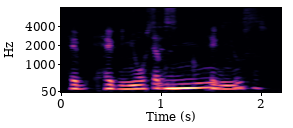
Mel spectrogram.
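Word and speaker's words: Hipgnosis: I don't know if that's a soft G. Am I just going... – Hypgnosis. Right.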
